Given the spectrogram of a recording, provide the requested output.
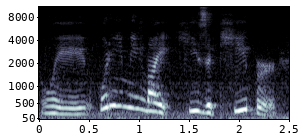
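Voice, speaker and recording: A woman acting a high-voiced, lively bashful tomboy. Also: moderate pace, a little hiss or hum. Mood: embarrassed, fond. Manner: playful, bashful, hesitant, casual dude-talk. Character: shy, teasing tomboy childhood friend in love, young woman. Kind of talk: ASMR roleplay acting, intimate girlfriend scene.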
